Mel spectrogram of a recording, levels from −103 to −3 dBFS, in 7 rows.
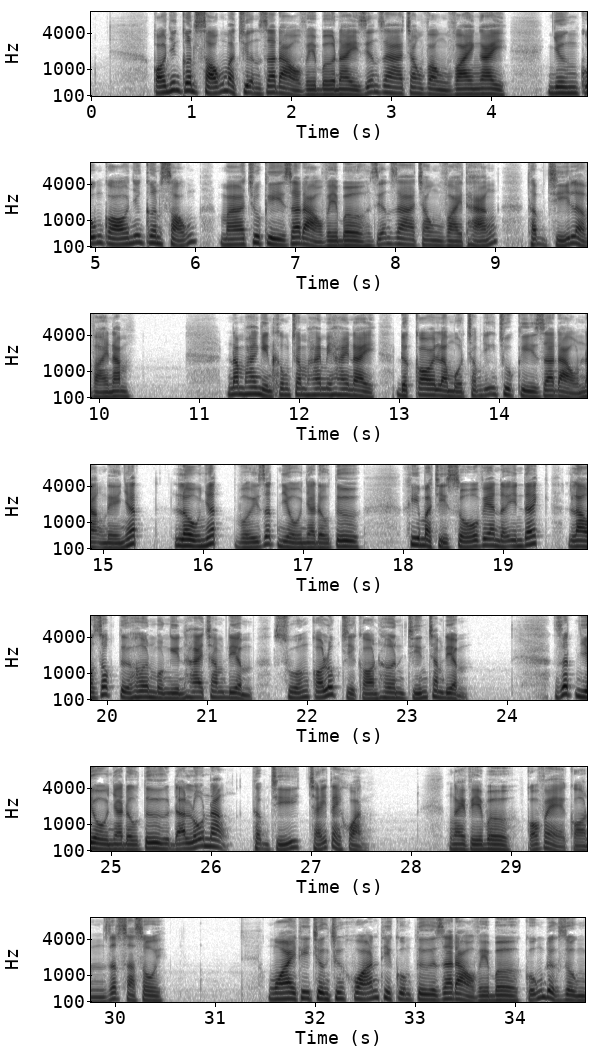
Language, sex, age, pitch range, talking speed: Vietnamese, male, 20-39, 125-165 Hz, 210 wpm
